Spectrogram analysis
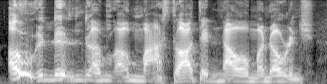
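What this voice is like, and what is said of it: Imitates another person's voice. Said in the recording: “That's my impression of Andy Serkis being an orange.”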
